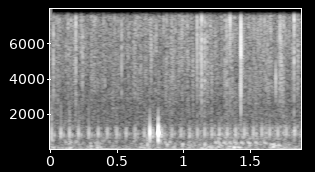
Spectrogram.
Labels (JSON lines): {"label": "biophony, rattle", "recorder": "SoundTrap 500"}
